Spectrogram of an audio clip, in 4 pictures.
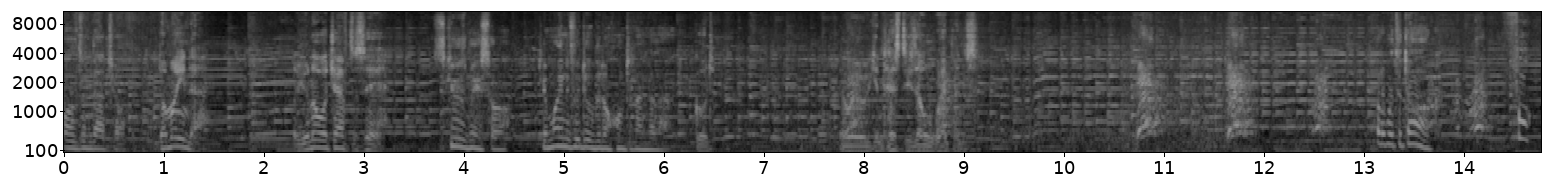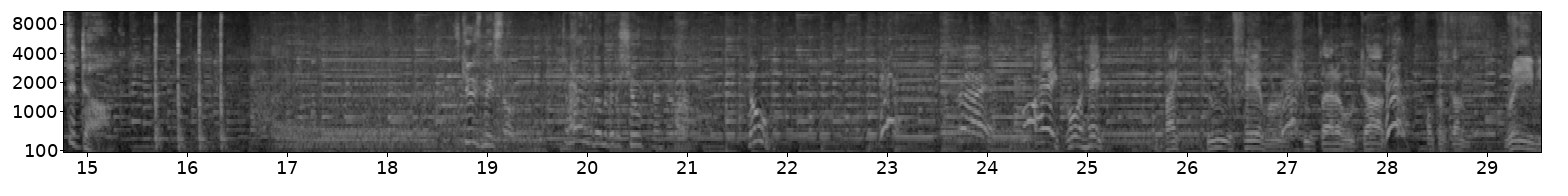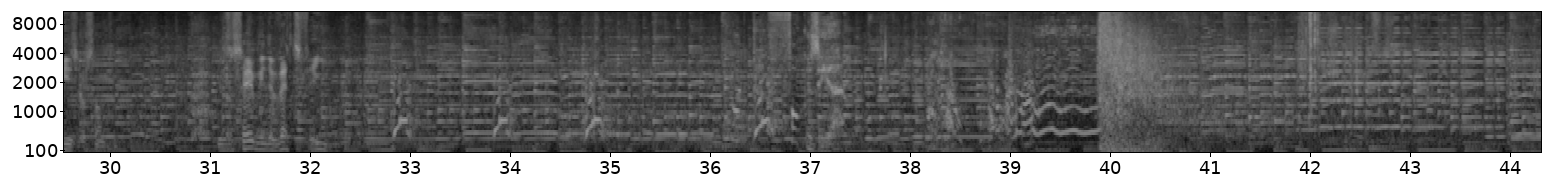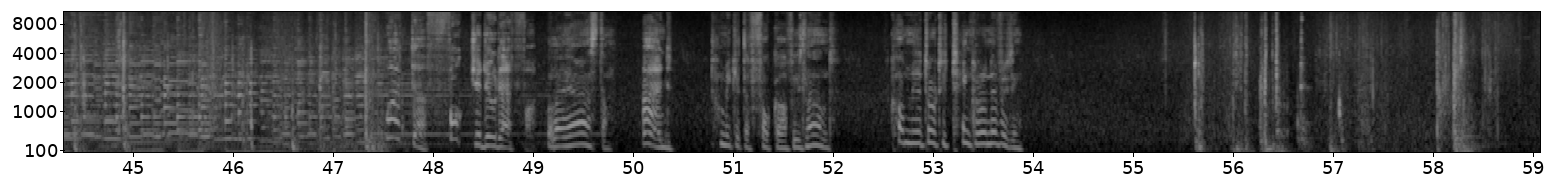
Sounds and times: Music: 0.0s - 49.8s
Bow-wow: 10.7s - 11.9s, 12.5s - 12.7s, 13.7s - 14.3s, 22.9s - 23.2s, 28.0s - 28.2s, 32.8s - 33.0s, 33.8s - 34.1s, 34.8s - 35.0s.

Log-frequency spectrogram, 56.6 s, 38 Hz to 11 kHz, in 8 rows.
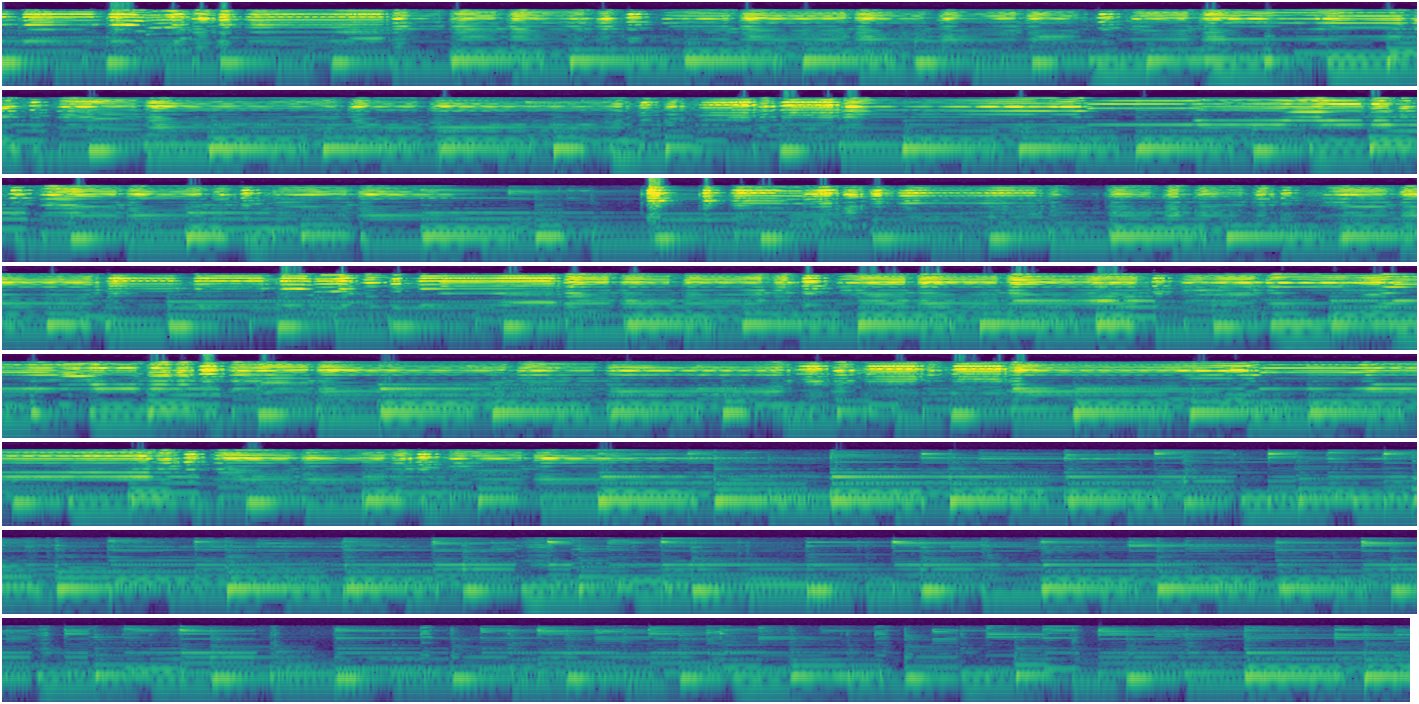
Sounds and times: Music: 0.0s - 56.5s.

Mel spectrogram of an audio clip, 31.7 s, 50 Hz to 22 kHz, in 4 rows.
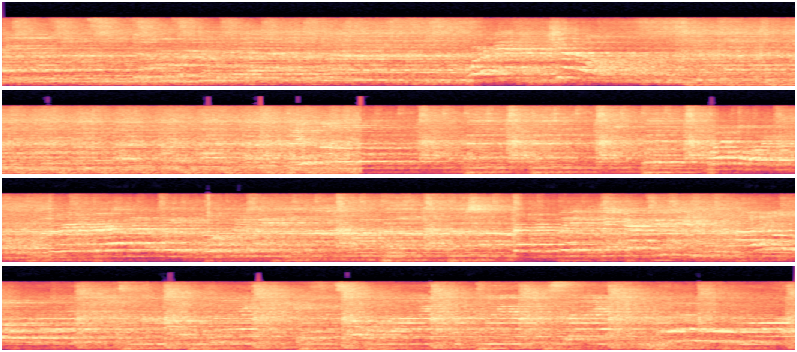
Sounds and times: Music: 0.0s - 31.7s
Speech: 4.6s - 6.2s, 10.8s - 12.0s, 15.0s - 18.8s, 21.0s - 24.3s.

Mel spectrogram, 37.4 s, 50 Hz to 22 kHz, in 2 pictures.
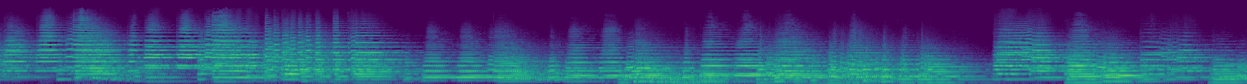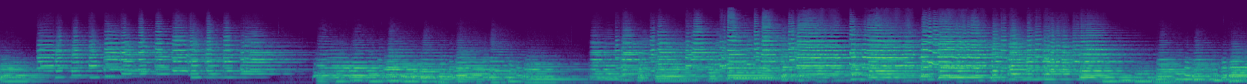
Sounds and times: French horn: 0.0s - 37.4s.

